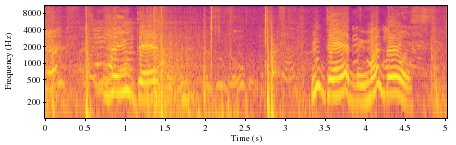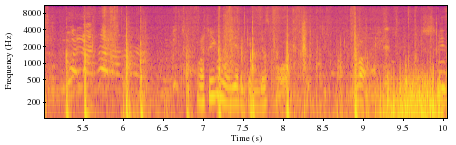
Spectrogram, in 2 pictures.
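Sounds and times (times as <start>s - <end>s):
basketball bouncing on court: 5.2s - 8.2s, 8.8s - 9.2s.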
